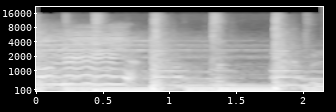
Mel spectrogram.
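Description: Recorded rock song with a full band: a vocal melody sung with vibrato over guitar, bass and a drum kit, with a drum hit about once a second. The drums are an old 1942 Slingerland kit.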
